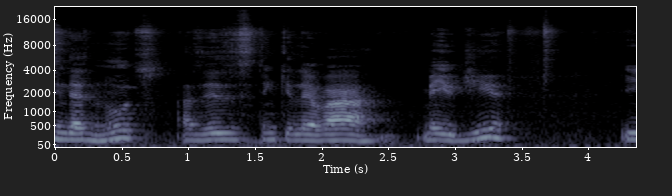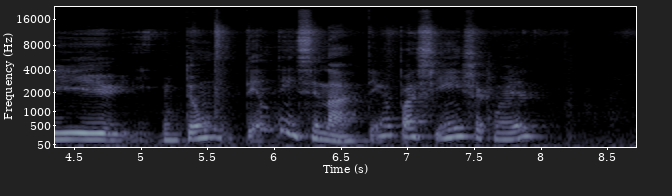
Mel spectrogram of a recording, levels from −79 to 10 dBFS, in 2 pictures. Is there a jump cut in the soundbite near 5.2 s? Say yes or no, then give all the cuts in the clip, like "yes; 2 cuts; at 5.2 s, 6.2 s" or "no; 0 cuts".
yes; 1 cut; at 5.2 s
